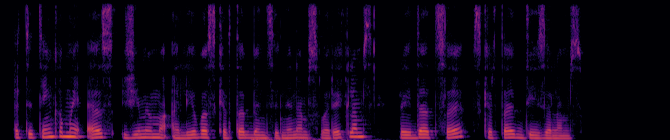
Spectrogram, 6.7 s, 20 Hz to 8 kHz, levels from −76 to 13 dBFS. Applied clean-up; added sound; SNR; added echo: neural mask model RNNoise.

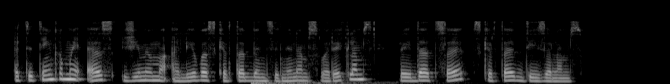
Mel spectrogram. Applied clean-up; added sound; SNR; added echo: none; Boom; 18 dB; none.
